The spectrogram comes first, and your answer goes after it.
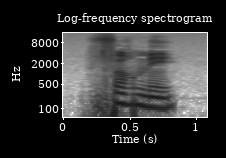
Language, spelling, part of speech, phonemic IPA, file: French, former, verb, /fɔʁ.me/, Fr-former.ogg
- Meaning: 1. to form (generic sense) 2. to shape (to make into a certain shape) 3. to train; to educate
